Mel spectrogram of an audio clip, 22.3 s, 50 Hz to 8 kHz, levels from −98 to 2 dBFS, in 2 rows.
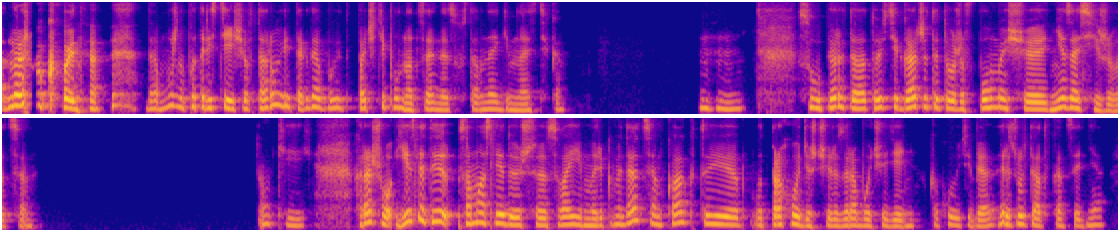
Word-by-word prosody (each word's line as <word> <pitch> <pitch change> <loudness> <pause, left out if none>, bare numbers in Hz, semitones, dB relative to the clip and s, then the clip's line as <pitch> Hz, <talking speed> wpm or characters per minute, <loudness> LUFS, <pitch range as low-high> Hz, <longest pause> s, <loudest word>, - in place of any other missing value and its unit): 1 280 +4 +9
рукой, 235 - +6
да. 200 -1 0 0.4
Да, 200 0 -5
можно 240 +5 -3
потрясти 230 -3 +2
еще 210 +1 +1
2, 255 +7 -1
и - - -4
тогда 240 0 -1
будет 225 0 -5
почти 220 +3 -3
полноценная 180 -6 -3
суставная 185 +2 -7
гимнастика. 170 0 -8 1.3
Мгм. 200 -2 -6 0.5
Супер, 235 +1 +1
да. 205 -3 +3
То 215 +1 -1
есть 235 +1 -1
и - - +3
гаджеты 235 +1 +3
тоже 205 -4 +1
в 190 - -15
помощь, 225 0 +1
э- 185 -1 +4
не 220 +7 +2
засиживаться. 165 -7 -2 2.2
Окей. 185 -5 -9 0.4
Хорошо. 245 -4 +2
Если 275 - +3
ты 285 +11 +3
сама 250 +2 +1
следуешь, 215 -6 +3
э, 190 -1 +2
своим 195 0 0
рекомендациям, 215 - -2
как 250 +5 -2
ты 210 -4 +2
вот 185 -1 -9
проходишь 205 -5 +2
через 170 +2 -5
рабочий 175 -1 -3
день? 165 0 -5
Какой 185 +1 -6
у - - -6
тебя 180 -2 -4
результат 210 -5 +1
в - - -28
конце 175 -1 -7
дня? 195 +4 -9
210 Hz, 135 wpm, -20 LUFS, 185-235 Hz, 2.2 s, 1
